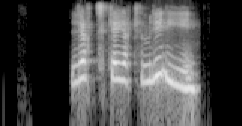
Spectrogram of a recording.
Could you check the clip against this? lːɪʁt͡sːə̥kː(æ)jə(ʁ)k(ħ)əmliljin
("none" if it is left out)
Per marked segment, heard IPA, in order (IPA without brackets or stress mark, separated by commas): æ, ʁ, θ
